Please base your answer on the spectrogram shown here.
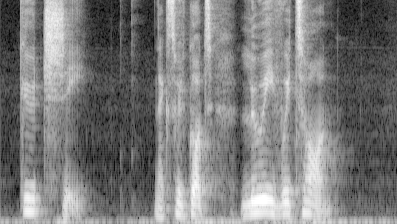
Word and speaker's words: Gucci: Gucci. Obviously, this is an Italian brand, but normally in the UK, we would say Gucci.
